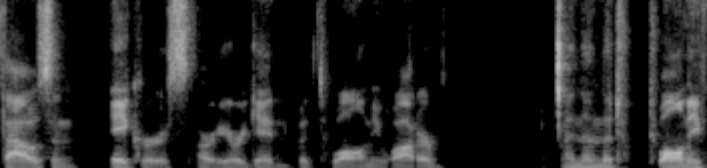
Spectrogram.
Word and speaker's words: Tuolumne: name tuolumne starts and kind of hard for some people to pronounce it so what we teach the kids is to say twala me to all of you and so that's a nice way to remember our our river's name and then from tuolumne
